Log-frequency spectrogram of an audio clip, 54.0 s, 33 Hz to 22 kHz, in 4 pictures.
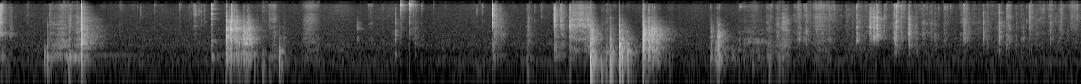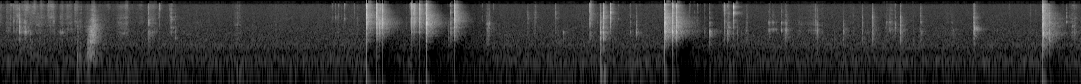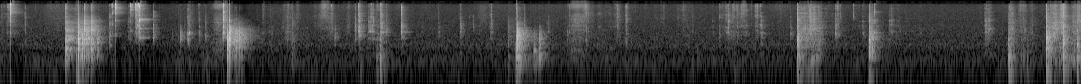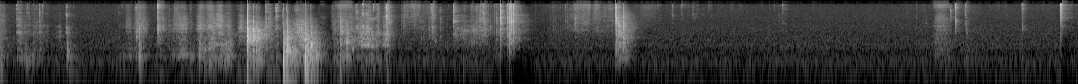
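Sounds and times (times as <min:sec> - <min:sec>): scraping and handling noise: 0:00.0 - 0:05.4, 0:06.0 - 0:15.8, 0:22.2 - 0:25.8, 0:26.8 - 0:38.6, 0:39.3 - 0:49.5.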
